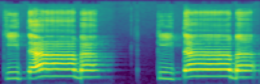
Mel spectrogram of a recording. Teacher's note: تا میں کھینچیں گے، کی کو جلد اور با کو جلد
